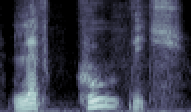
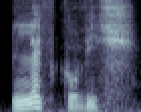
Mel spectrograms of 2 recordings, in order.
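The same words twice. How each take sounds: First: The stress is on the second syllable. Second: The stress is on the first syllable.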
